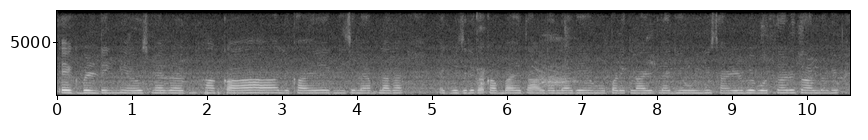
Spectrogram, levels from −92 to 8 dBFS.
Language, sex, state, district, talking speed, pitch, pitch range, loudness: Hindi, male, Chhattisgarh, Bastar, 195 wpm, 230 Hz, 230-235 Hz, -21 LUFS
